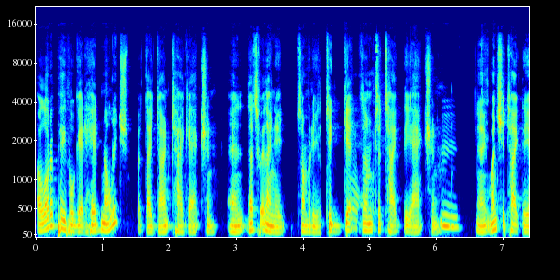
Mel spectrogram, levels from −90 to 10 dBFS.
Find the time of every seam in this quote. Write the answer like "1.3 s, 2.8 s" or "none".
1.4 s, 2.8 s, 4.3 s, 6.4 s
